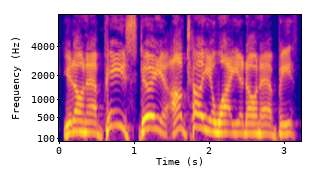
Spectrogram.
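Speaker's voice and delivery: mock condemning sermon with no love in it; harsh scolding. Shown as a demonstration. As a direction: wag a finger and scold them. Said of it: "Rather than".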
